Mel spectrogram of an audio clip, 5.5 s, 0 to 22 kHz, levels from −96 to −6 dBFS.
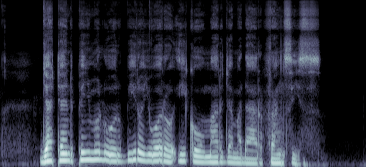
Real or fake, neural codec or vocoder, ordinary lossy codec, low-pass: fake; vocoder, 44.1 kHz, 128 mel bands every 256 samples, BigVGAN v2; none; none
